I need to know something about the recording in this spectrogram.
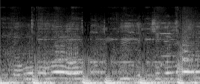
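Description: Thai ramwong dance music from a live band, played loud, with a heavy booming bass beat under a wavering melody line.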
